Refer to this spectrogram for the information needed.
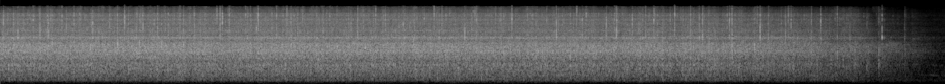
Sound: applause

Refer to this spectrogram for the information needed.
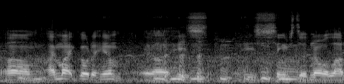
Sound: laughter

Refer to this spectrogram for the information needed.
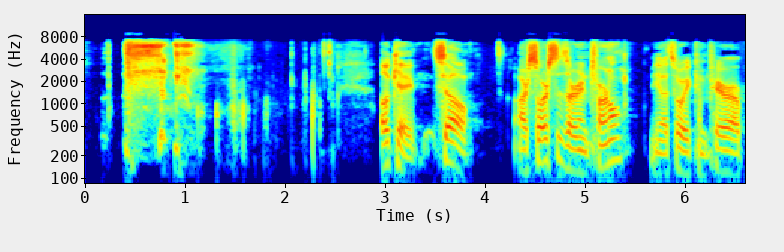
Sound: cough

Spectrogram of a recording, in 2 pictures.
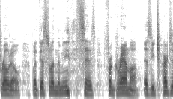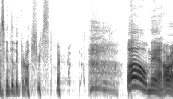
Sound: laughs

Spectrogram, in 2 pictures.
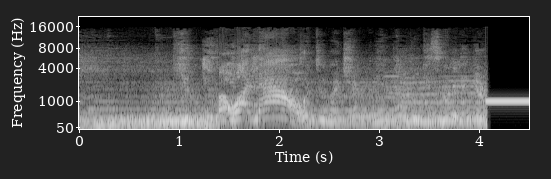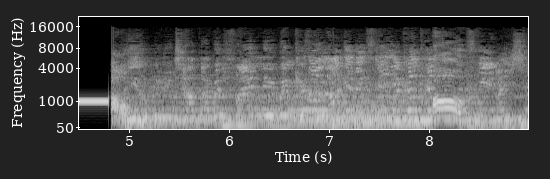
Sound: beep

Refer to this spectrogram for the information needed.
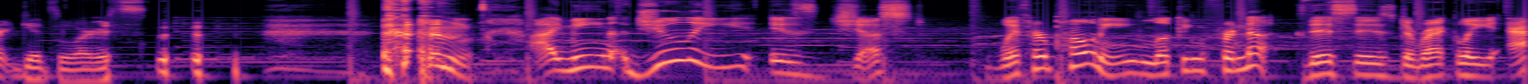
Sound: clears throat

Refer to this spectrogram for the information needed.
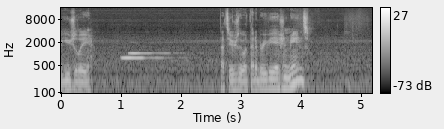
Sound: chime

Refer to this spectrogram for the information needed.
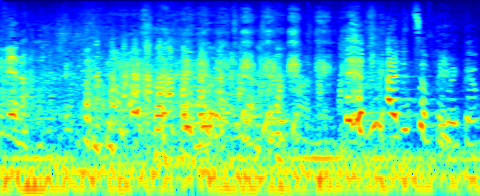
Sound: all laugh

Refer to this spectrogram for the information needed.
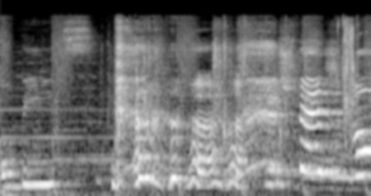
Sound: both laugh

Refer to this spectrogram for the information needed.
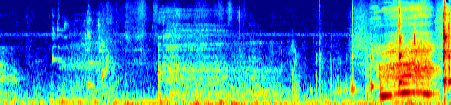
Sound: liquid sloshing

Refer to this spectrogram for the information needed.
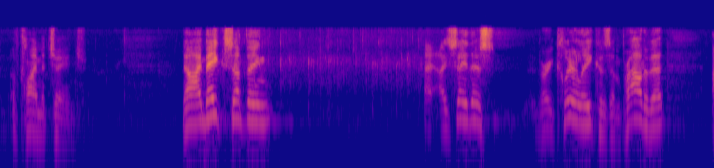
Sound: applause

